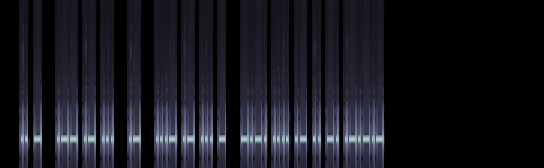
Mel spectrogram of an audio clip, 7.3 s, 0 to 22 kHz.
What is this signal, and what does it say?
Morse code, heard as a keyed tone, about 40 wpm, 700 Hz. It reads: IT WAS A VAST CHAIN.
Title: Sentences from Top 1500 Words 40wpm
